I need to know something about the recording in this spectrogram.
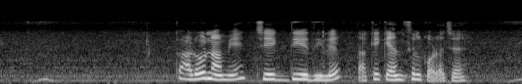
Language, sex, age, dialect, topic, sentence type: Bengali, female, 31-35, Standard Colloquial, banking, statement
